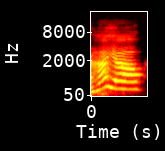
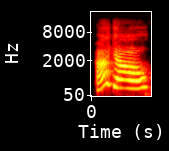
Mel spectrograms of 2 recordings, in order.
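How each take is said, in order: First: Higher, louder Texas drawl greeting on Hi, y'all; Texas accent. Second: Put-on Texas accent. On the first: Pretend. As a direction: greet the room like a cheery Texas gal. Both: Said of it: "my accent I'm doing right now is not a Texas accent".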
